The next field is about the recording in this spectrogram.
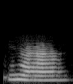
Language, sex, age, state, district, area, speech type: Hindi, female, 30-45, Uttar Pradesh, Prayagraj, urban, conversation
